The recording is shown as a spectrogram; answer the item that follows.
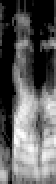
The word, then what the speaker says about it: Barger: man in Jay Barger I have corrected on on the pronunciation of his name it is Barger as the next pitch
